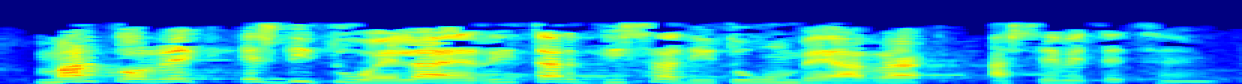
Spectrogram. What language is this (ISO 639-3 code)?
eus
